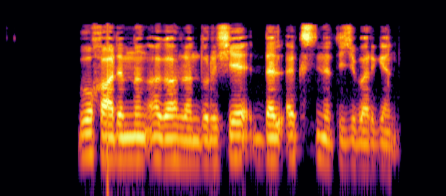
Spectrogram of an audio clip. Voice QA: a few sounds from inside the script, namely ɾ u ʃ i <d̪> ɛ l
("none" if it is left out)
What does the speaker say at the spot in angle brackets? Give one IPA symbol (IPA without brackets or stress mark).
d̪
